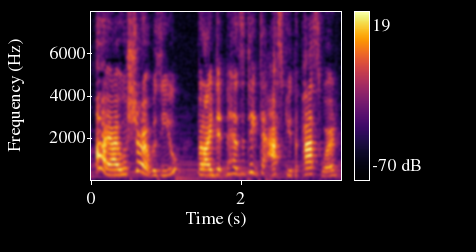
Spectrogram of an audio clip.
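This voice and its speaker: Woman as Captain Widdershins, blustering high-pitched submarine captain. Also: lively intonation, sharp tone, soft background music, full character voice. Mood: blustering, scatterbrained. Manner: roaring, self-contradicting, rapid changes of mind. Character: blustering, excitable, scatterbrained male submarine captain.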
